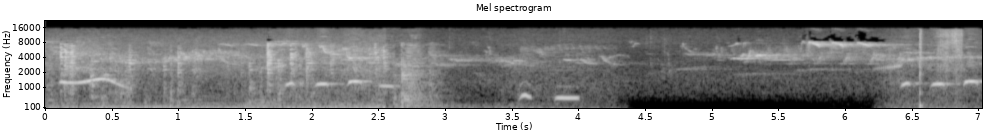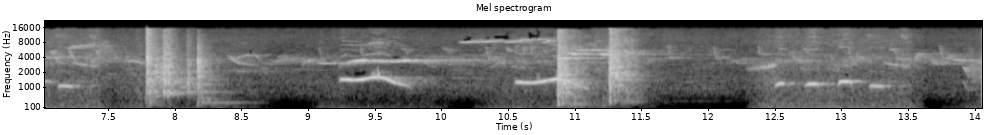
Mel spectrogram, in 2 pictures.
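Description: Small birds chirping and whistling in short repeated calls, with a few sharp clicks or taps scattered through and a low rumble over the first couple of seconds.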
